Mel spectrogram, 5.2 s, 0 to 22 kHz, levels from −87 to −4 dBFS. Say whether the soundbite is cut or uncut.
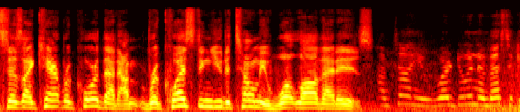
uncut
